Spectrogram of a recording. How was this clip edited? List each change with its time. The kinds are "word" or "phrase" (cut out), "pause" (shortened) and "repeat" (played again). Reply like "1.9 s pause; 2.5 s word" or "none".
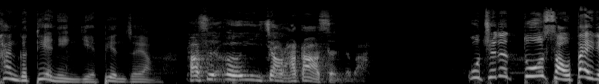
1.8 s pause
